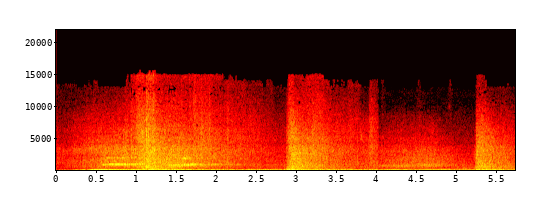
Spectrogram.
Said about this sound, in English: This time, the officer drove his SUV in broad daylight into parked car after parked car, slamming more than 50 on a street in Prague's Vinohrady district.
